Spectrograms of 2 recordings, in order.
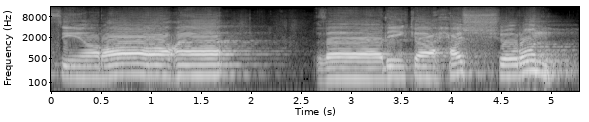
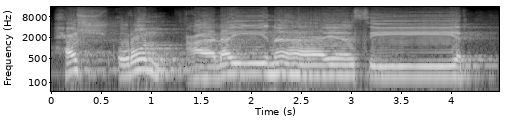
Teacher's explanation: ليش أظهرت التنوين؟ لأن بعده حرف العين إظهار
